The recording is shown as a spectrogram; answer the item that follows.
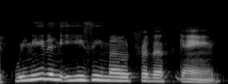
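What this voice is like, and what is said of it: Imitates another person's voice. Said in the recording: “That's a really good impersonation... Can you do that again?... perfect.”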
